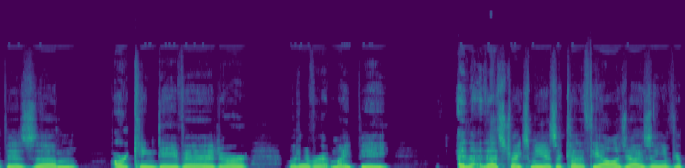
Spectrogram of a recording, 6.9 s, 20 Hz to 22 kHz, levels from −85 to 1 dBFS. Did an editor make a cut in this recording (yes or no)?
yes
